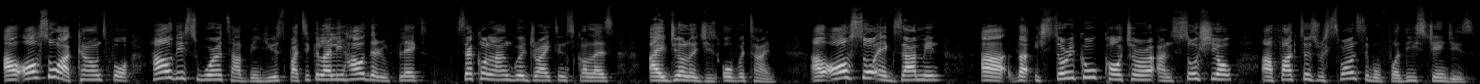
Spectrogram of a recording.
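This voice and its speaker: Young nigerian guy, yoruba native, high voice, emphatic rehearsed talk on a studio stage, lapel mic. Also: lively intonation. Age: young adult. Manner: earnest, measured, emphatic. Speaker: graduate student presenter. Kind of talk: rehearsed research pitch. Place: large indoor studio stage.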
